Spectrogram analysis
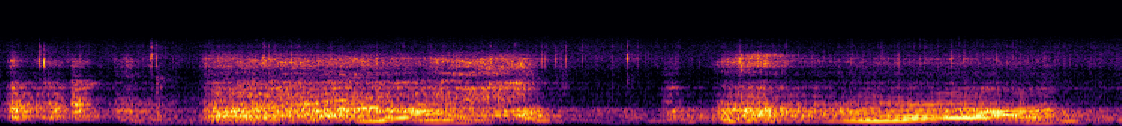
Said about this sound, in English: I looked again at the limousine. An official car of the MVD. Trying to be as casual as possible, I went over and looked in. The ignition keys were there. I got in quickly, stepped on the starter.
